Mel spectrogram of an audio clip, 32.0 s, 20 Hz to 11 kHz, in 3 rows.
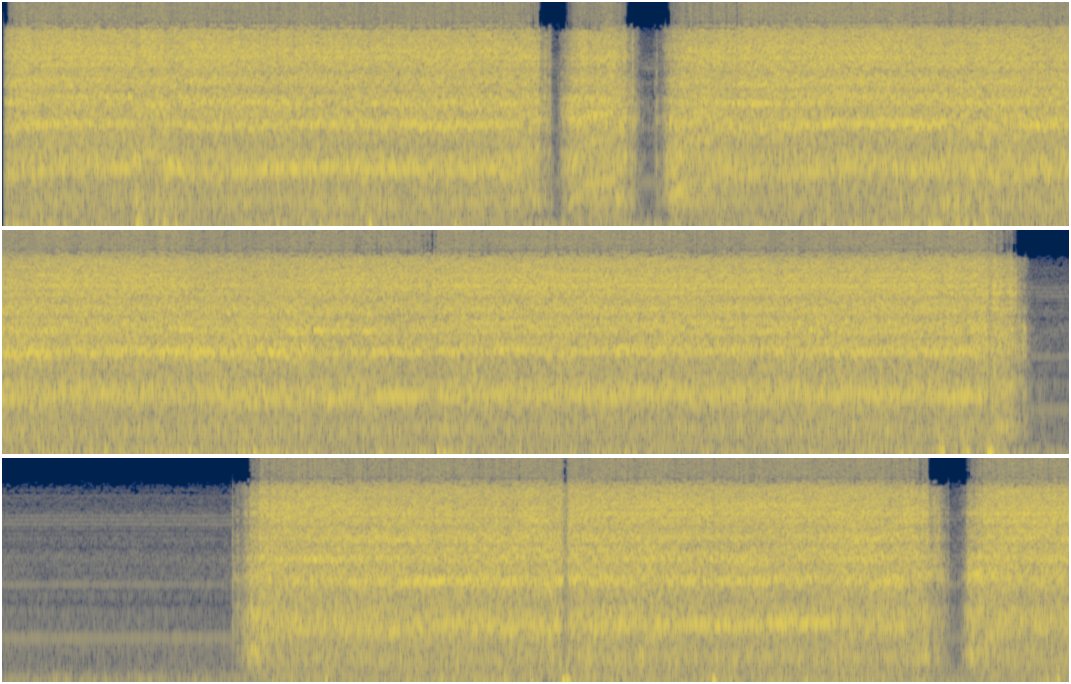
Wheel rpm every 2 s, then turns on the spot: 230, 210, 150, 140, 220, 220, 210, 230, 230, 230, 80, 10, 190, 220, 220, 130.
none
